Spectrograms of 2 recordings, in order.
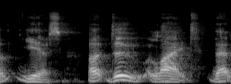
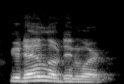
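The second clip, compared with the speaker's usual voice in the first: mocking scammer; 9 dB louder than usual.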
